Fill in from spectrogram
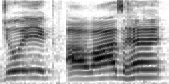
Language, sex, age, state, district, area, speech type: Urdu, male, 18-30, Bihar, Purnia, rural, spontaneous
